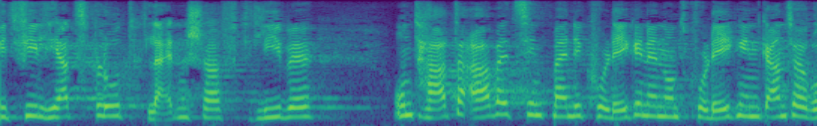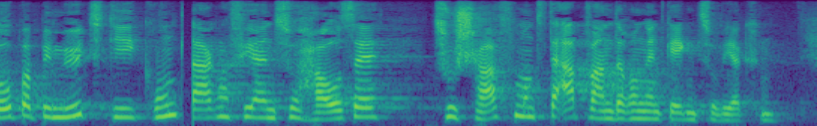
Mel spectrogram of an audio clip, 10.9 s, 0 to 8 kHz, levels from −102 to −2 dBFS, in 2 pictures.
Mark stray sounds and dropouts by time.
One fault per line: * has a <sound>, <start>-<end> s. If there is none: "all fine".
* has a dropout, 6.7-6.7 s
